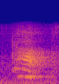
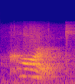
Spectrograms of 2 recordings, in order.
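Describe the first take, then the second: First: Cart with a silent R, British; British cart, drop the R; British accent. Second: Cart with the R sounded, American; American cart, pronounce the R; American accent. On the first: Teacher contrasting two accents for learners, British accent. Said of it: "the second will be British accent". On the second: Teacher contrasting two accents for learners, American accent. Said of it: "The first will be American accent". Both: Shown as a demonstration.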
